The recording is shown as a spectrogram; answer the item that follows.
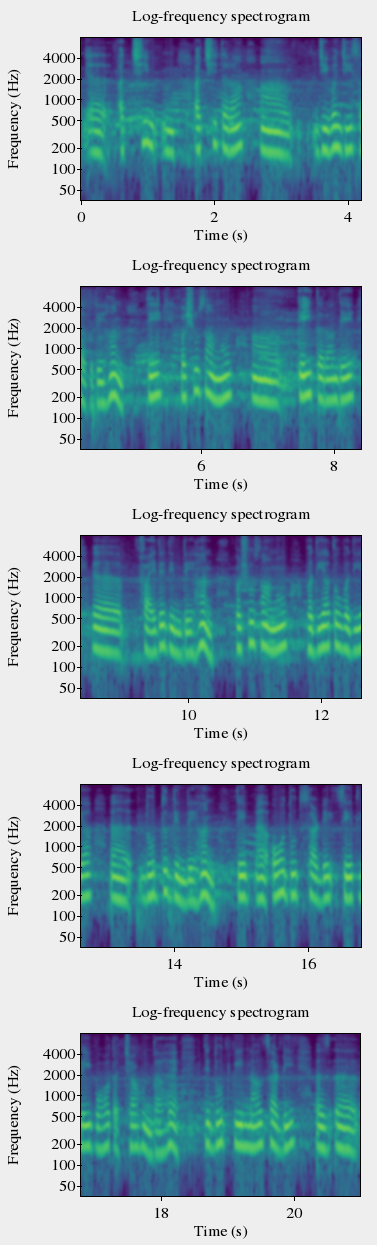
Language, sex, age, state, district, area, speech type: Punjabi, female, 45-60, Punjab, Jalandhar, urban, spontaneous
